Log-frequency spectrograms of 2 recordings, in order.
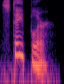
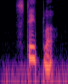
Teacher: is the sound of r at the end of a word in American English that sound is a strong r as in stapler in British English the sound is closer to a stapla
